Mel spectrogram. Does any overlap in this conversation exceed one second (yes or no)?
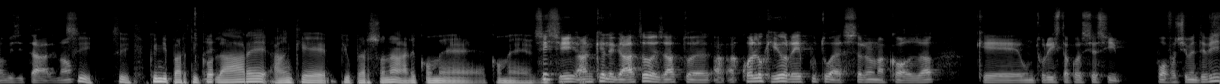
no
